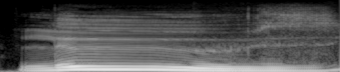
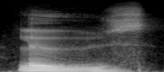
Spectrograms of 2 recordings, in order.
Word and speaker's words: lose: Atente-se a pronúncia de lose, né? Que é perder. Que você não fala lose ou alguma coisa assim. Você fala um lose. E um Z no final. Lose.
